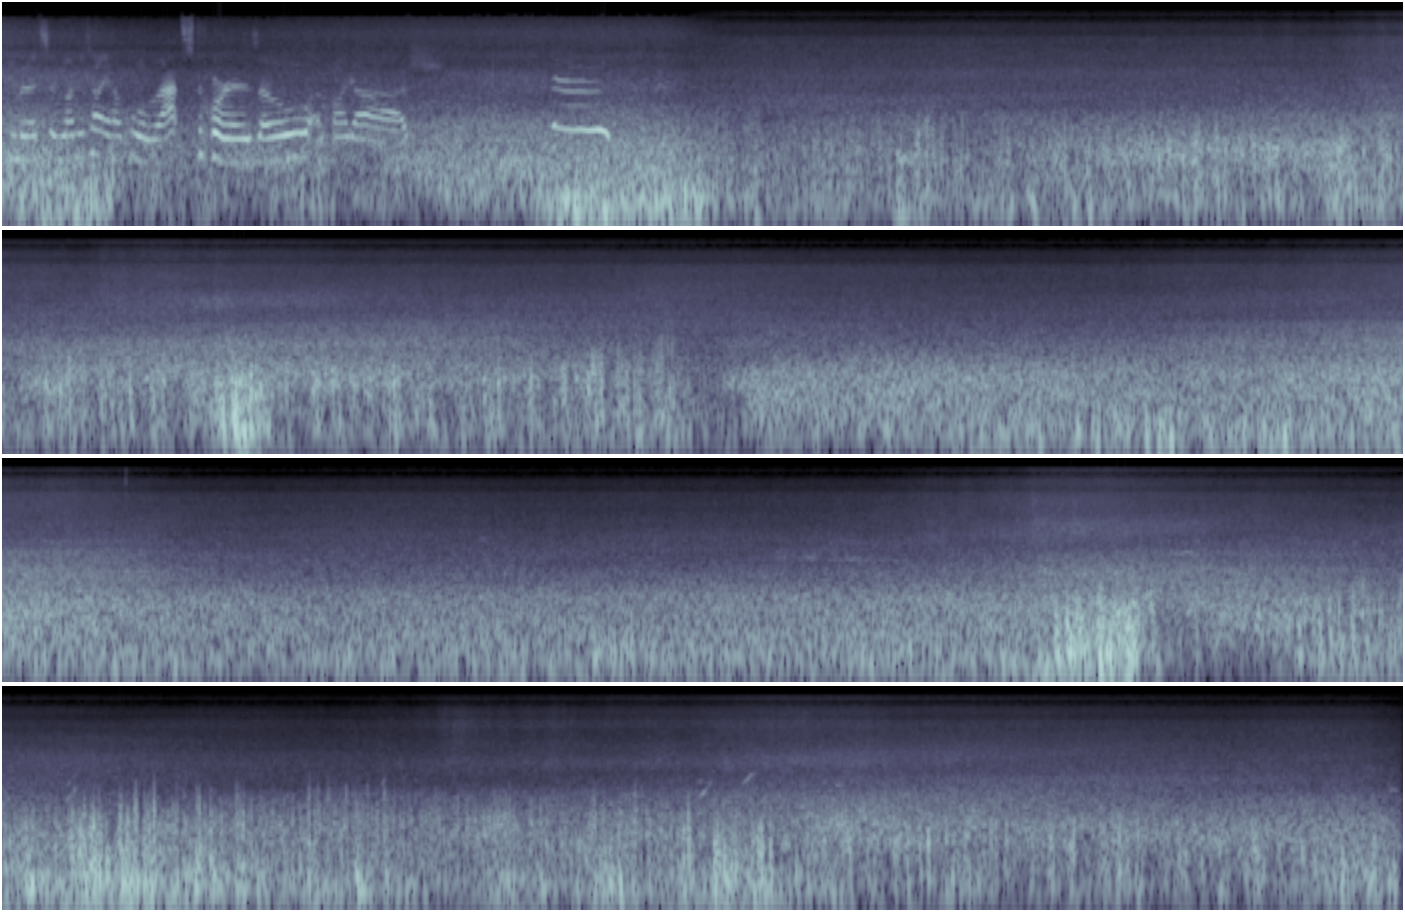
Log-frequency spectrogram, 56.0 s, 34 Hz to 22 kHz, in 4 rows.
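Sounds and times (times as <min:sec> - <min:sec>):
ocean surf breaking on beach: 0:00.0 - 0:56.0
wind rumbling on microphone: 0:00.0 - 0:56.0.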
